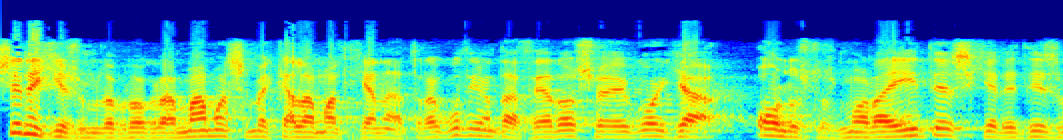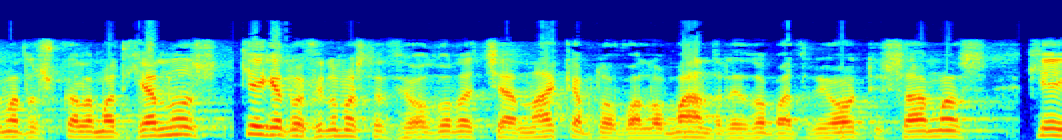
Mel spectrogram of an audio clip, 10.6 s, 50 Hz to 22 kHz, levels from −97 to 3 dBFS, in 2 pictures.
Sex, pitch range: male, 135-175 Hz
